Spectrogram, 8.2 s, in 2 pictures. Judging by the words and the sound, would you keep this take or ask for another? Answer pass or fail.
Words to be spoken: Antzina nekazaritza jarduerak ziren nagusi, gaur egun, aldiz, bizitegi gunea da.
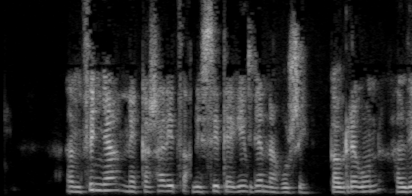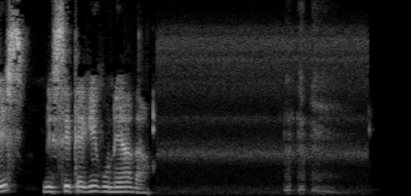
fail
